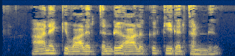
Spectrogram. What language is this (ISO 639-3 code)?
tam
